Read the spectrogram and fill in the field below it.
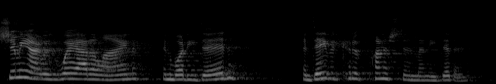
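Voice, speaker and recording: The speaker has an American accent. Pitch varies in an ordinary way. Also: woman. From Michigan, US. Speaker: pastor. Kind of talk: sermon. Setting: church stage with audience.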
